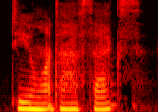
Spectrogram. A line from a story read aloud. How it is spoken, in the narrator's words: Vivian murmured into Elle's ear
